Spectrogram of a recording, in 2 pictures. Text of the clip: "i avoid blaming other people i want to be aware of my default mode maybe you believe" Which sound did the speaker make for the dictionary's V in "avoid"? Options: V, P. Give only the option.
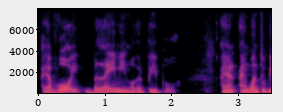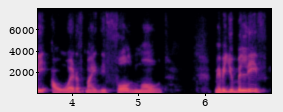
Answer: V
